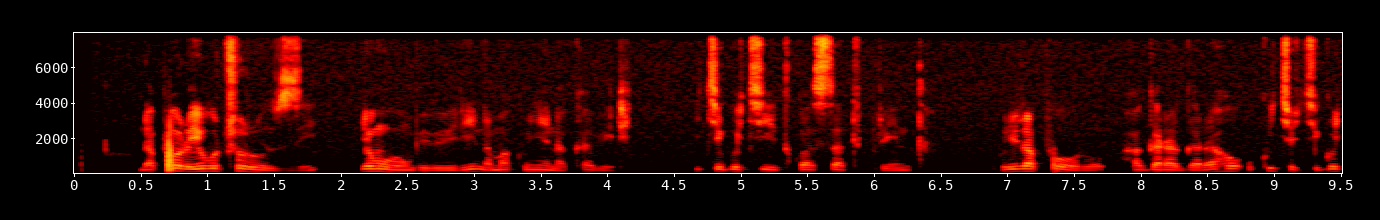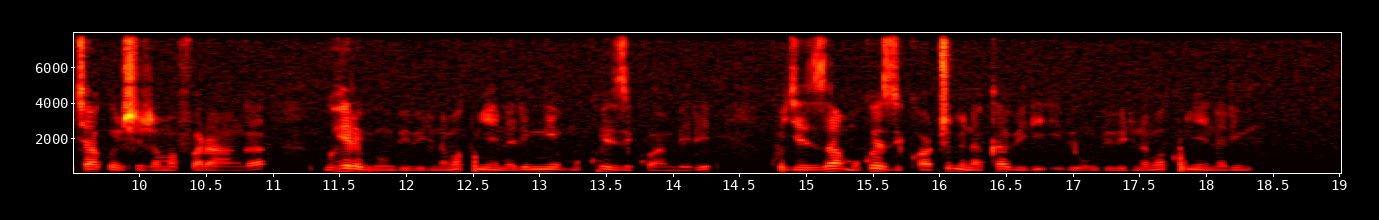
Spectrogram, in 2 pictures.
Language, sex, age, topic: Kinyarwanda, male, 25-35, finance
